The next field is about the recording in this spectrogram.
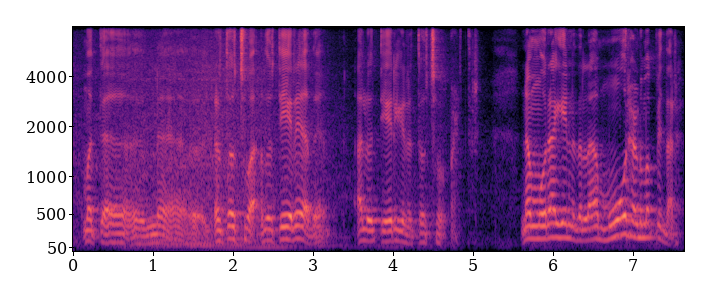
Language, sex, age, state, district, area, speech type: Kannada, female, 60+, Karnataka, Gadag, rural, spontaneous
